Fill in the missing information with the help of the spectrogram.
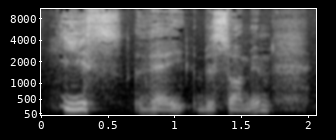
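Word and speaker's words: isvei besamim (עצי בשמים): the ayin has a chirik, isvei besamim, a shin is bishva, and it's really a sin over here, with the shva, isvei,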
